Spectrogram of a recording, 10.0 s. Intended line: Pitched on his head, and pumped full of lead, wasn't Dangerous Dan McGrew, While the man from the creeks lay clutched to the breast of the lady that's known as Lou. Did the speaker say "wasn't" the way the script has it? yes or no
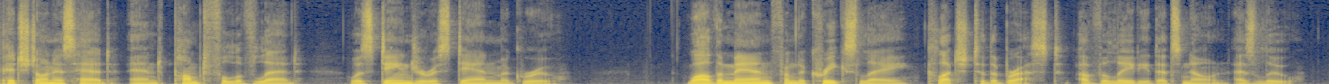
no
